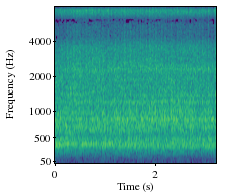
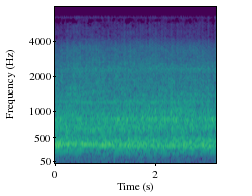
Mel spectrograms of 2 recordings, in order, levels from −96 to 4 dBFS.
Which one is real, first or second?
first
